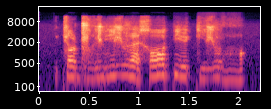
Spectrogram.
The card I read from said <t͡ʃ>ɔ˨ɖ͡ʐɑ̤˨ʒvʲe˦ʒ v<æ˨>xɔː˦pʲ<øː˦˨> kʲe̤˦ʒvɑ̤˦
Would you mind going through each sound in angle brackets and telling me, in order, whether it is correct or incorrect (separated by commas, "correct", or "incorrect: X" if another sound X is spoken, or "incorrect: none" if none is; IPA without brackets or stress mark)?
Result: incorrect: c, correct, correct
